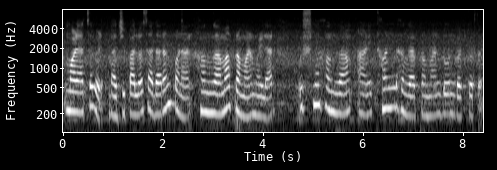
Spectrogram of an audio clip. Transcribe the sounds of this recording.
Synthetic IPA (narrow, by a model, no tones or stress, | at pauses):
məɭjat͡səʋeɭbʱad͡ʑipalɔsad̪ʱaɾəɳpəɽ̃an | həŋɡamapɾəmaɳm̤əɭljaɾ | usnəɦəŋɡamaɽ̃it̪ʰəɳɖɦəŋɡapɾəmaɳd̪onɡəʈkəɾt̪ə̰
